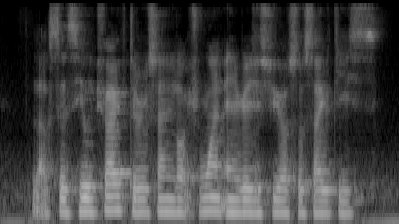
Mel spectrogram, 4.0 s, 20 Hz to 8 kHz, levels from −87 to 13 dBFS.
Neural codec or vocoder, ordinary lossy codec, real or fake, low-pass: autoencoder, 48 kHz, 32 numbers a frame, DAC-VAE, trained on Japanese speech; none; fake; 7.2 kHz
